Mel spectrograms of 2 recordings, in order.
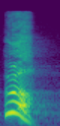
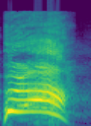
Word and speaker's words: HUA: It's spelled H-U-A. Hoorah! Who? Sister who? Hoorah! H-U-A.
